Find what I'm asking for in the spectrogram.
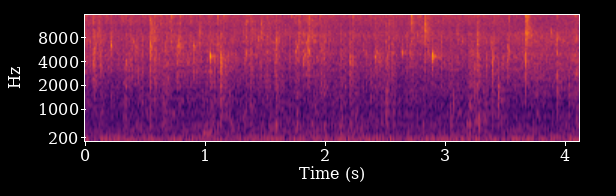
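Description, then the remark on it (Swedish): Steady, crackling sizzle as vegetarian barley mince is carefully poured into a hot pan, with dense popping spatter across the highs and a low rumbling undertone, constant in level with no voices. “Jag häller i försiktigt i kornen här, kornfärsen.”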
